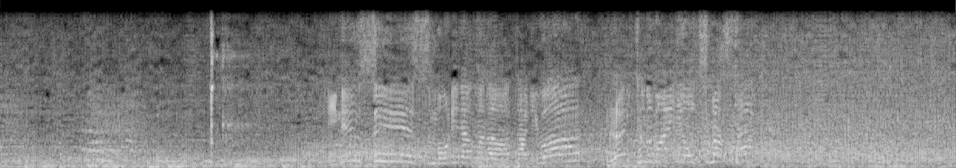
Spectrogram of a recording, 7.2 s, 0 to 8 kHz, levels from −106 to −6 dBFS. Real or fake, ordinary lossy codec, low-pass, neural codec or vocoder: fake; none; 7.2 kHz; vocoder, 22.05 kHz, 80 mel bands, Vocos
